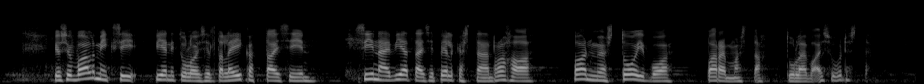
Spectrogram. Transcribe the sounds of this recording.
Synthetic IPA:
jo̞sjoʋɑlmiːksipienit̪ulo̞js̬ilt̪ɑle̞jkɑt̪ːɑjsiːn | siːnææejʋiet̪æjsipe̞lkæst̪æːnrɑɦɑː | ʋɑːnmyøst̪o̞jʋo̞ɑ | pɑɾe̞mːɑst̪ɑt̪ule̞ʋɑ̰jsuːde̞st̪ɑ̥

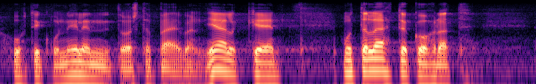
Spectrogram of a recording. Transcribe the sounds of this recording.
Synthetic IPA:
huht̪ikunneljænːent̪oist̪ɑpæ̰iʋæ̰njælkeːnmut̪ːɑlæht̪økohdɑt̪

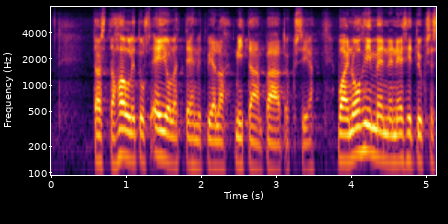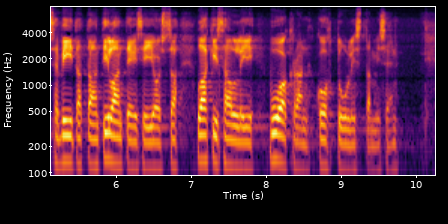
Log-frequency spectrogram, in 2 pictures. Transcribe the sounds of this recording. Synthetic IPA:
t̪æst̪æɦɑlːit̪use̞ijo̞le̞t̪ːe̞hnyt̪ʋielæmit̪æːmpæːt̪øksiæ | ʋɑino̞ɦime̞nːene̞sit̪yksesːæʋiːt̪ɑt̪ɑːnt̪ilɑnt̪e̞jsiːjo̞jsːɑ | lɑkisɑlːiːʋuo̞krɑnko̞ht̪uːlːist̪ɑmisen

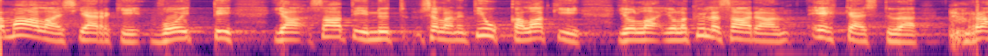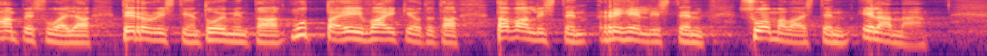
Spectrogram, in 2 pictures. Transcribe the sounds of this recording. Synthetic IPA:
mɑːlɑisjærkiʋoit̪ːi | jɑsɑːt̪iːnnyt̪selːɑinent̪iukːɑlɑki | jolːɑjolːɑkylːæsɑːdɑːnehkæist̪yærɑhɑmpesuɑjɑt̪erːorist̪ient̪oimint̪ɑːmut̪ːɑeiʋɑikeut̪et̪ɑt̪ɑʋɑlːist̪enreɦelːist̪ensuomɑlɑist̪enelæmæ̰ː

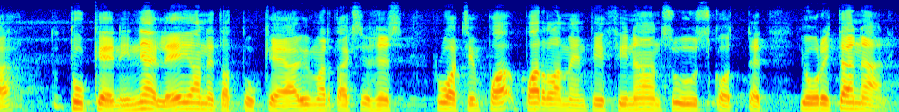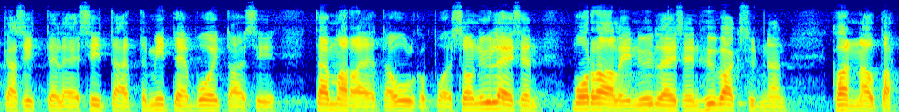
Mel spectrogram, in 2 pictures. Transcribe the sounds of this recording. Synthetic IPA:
t̪ukeːninnæilːeeiɑnːet̪ɑt̪t̪ukeɑymːært̪æːksses | ruot̪simpɑpɑrlɑment̪ifinɑnsuuskot̪ːet̪ | juːrit̪ænæːnkæsit̪ːeleːsit̪æet̪ːæmit̪eʋʋoit̪ɑisiːn | t̪æmærɑjɑt̪ɑulkopolseonyleisen | morɑːlinyleisenhyʋæksynːæn | kɑnːɑlt̪ɑ

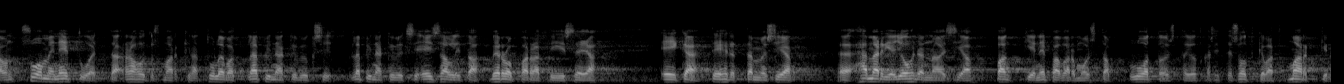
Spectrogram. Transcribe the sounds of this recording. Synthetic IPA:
onsuomenet̪uet̪ːærɑhoit̪usmɑrkːinɑt̪t̪uleʋɑt̪læpinækyʋyksi | læpinækyʋyksieisɑlːit̪ɑʋeropɑrɑt̪iːsejɑ | ʔeikæt̪ehdæt̪t̪æmːøsiæ | hæmæriæjohdenːɑisiɑpɑŋkːienepæʋɑrmoist̪ɑluot̪oist̪ɑjot̪kɑsit̪ːesot̪keʋɑt̪mɑrkːin

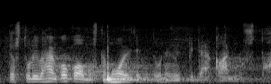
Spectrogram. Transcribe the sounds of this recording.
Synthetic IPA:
jost̪uliʋæhæŋkokomust̪ɑmoit̪et̪t̪uːninnyt̪pit̪æ̰ːkɑ̰nːust̪ɑ̥ː

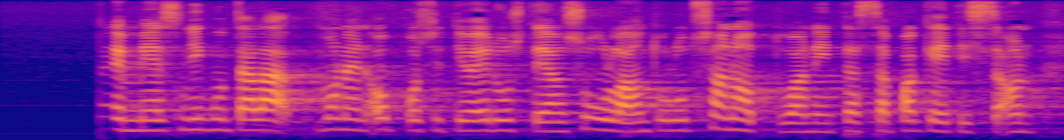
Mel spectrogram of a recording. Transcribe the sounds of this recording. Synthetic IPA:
emːiesniːŋkunt̪æːlæmonenopːosit̪ioedust̪ɑjɑnsuːlːɑont̪ulːut̪sɑnot̪ːuɑniːnt̪æsːæpɑket̪isːɑon

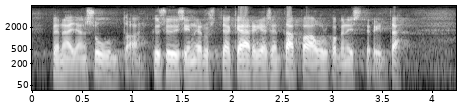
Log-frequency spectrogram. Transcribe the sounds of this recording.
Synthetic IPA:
ʋenæjænsuːnt̪ɑ̰ːnkysyisinerust̪ɑjɑkæːrijæsent̪ɑpɑːulkominist̪erḭlt̪æ

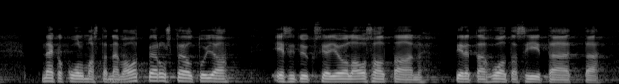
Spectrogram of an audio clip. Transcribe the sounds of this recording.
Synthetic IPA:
nækø̞kulmɑst̪ɑnæmæoʋɑt̪̚peɾust̪elt̪ujɑ | e̞sit̪yksiæjo̞ilːɑo̞sɑlt̪ɑːnpiɾet̪æːɦuolt̪ɑsiːt̪æet̪ːæ

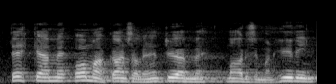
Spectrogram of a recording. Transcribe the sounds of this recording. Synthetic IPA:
t̪ehkæːmːeʔomɑkɑnsɑlːinent̪yømːemɑhdosimːɑnhyʋin

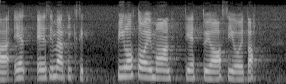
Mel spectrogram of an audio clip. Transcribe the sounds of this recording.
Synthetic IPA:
ʔeesimerkiksi | pilot̪oimɑːnt̪iet̪ːyjæɑsioit̪ɑ

